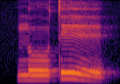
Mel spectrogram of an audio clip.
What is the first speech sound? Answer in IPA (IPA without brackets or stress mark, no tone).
n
